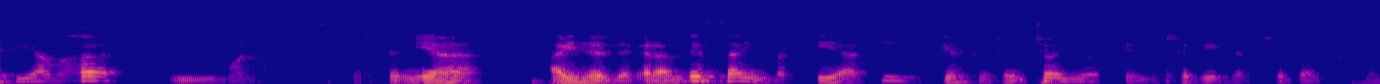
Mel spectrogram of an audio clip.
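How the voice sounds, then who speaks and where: In a dry, close recording with no echo, a man of medium pitch talks at a moderate pace with a dark, mellow tone, very wide pitch swings and big swings in loudness. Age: 70s. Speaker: videoconference participant. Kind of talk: open discussion comment. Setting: video call.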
